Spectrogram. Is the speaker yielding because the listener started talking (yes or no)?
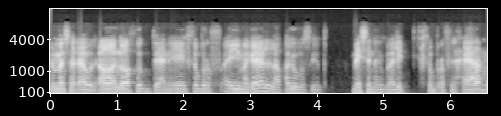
yes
